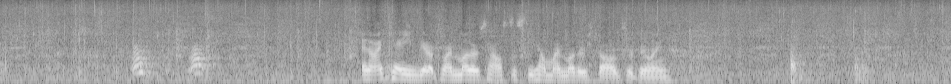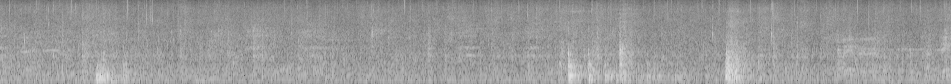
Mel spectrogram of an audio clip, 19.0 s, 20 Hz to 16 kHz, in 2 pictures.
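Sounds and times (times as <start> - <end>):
rain falling on wet ground: 0.0 - 19.0.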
